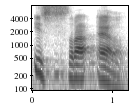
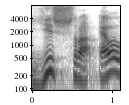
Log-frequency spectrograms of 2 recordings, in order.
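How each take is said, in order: First: The word begins with an I vowel sound. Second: The word begins with a Y sound. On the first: This is the East Syrian Aramaic form of the name. "di Syria Timur dipakai dialek Shema Israel, bukan Yisrael" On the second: This is the Hebrew form of the name. "Jadi Yisrael menjadi Israel"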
